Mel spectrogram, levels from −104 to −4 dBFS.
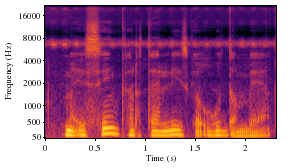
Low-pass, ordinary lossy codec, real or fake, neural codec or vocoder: none; none; real; none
